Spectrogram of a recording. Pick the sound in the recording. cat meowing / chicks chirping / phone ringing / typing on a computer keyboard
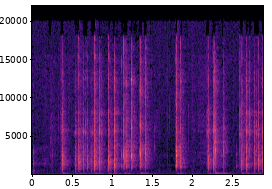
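typing on a computer keyboard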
